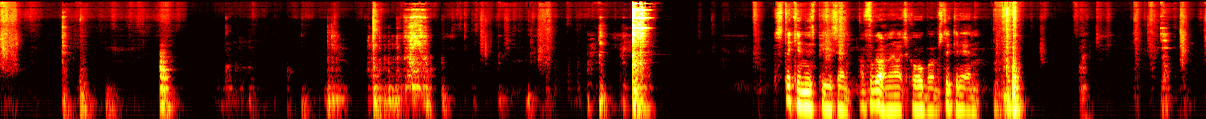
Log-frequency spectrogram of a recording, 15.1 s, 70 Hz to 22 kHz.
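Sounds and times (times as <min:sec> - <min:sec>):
sharp metallic clink: 0:07.9 - 0:08.2.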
